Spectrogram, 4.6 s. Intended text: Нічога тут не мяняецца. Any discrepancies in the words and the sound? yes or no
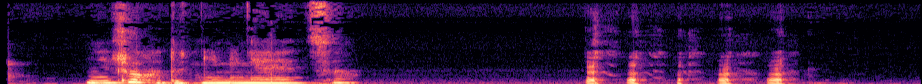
yes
